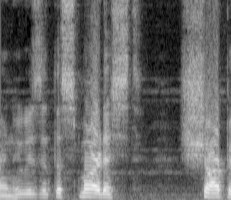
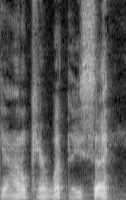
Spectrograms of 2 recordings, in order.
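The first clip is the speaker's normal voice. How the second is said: put-on quiet muttering under breath; 2 semitones lower, 5 dB quieter than usual. Retelling a film character drawing lines on a body chart: imitating muttering under breath. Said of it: "he's just talking under his breath".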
